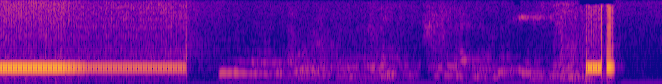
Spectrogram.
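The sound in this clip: A steady telephone tone holds for about two seconds on a call to a company, then a recorded voice speaks before two short tone pips sound as the line connects to an operator.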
